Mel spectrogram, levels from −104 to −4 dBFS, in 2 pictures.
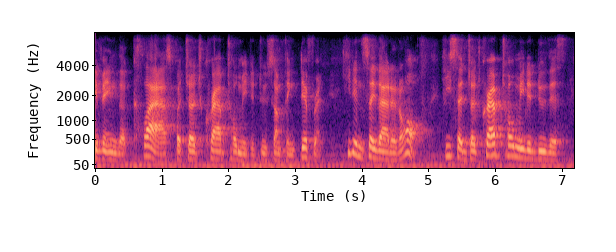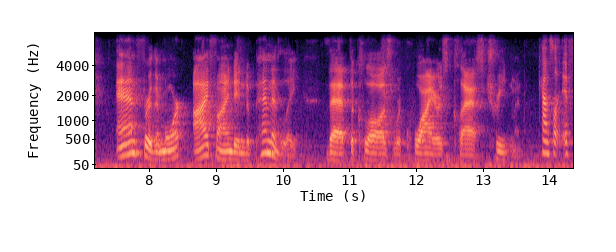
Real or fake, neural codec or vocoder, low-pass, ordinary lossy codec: real; none; 7.2 kHz; Opus, 24 kbps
